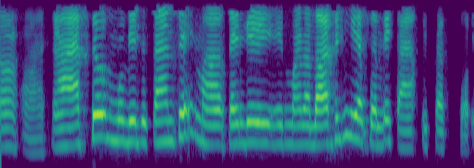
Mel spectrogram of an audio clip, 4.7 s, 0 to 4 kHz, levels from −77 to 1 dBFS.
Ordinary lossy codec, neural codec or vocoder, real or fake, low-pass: MP3, 32 kbps; codec, 16 kHz, 1 kbps, FunCodec, trained on Chinese and English, 50 frames a second; fake; 3.6 kHz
